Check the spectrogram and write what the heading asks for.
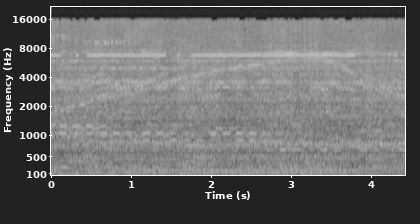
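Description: Experimental electronic synthesizer drone music: a dense, noisy layered wash of tones over a steady low drone, with a faint rising sweep in the first half.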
